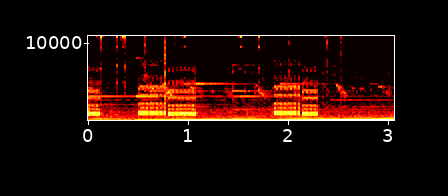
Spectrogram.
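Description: A telephone rings in a film scene with two bursts of a bright, electronic trilling ring separated by a pause, heard over a low droning background.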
